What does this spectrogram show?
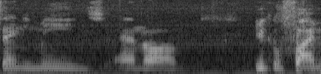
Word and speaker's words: Annimeanz: on my social media is a and it's pronounced any means because I know any a lot of necessary exactly I know a lot of people when they get the pronunciation wrong but it's any means and all you can find me on all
